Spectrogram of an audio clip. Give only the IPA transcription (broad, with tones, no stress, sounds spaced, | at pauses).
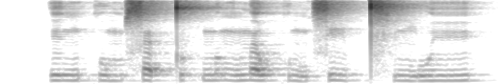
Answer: ɪ˨˥ ŋ kʷ ɐ˨˥ m s ɐ˧ t̚ t̪ ʊ˧ k̚ n̪ ʊ˧ ŋ n̪ ɐ˧ w kʷ ɪ˨˩ ŋ s iː˨˥ p̚ t͡sʰ ɪ˨ ŋ w yː˨˧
